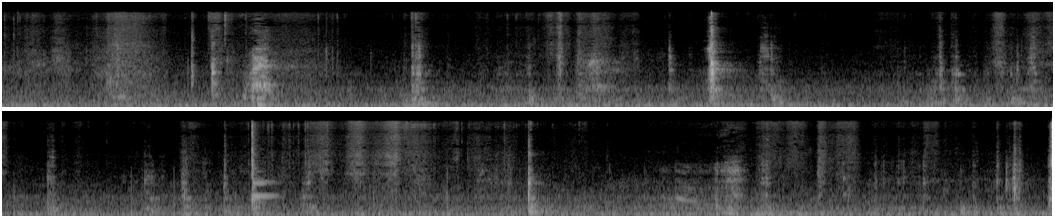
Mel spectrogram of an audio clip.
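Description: Brake hold-down spring tool working a drum brake shoe's hold-down spring and cup, which are pushed in and twisted to release the shoe. Scattered small metallic clicks and scrapes, the sharpest a single click about five seconds in.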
